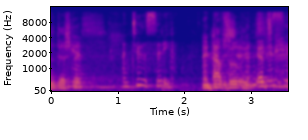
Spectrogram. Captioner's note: woman's Voice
